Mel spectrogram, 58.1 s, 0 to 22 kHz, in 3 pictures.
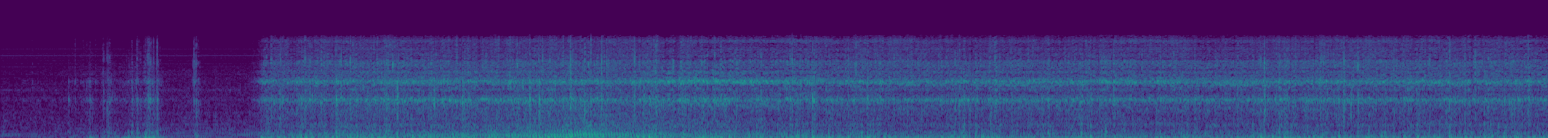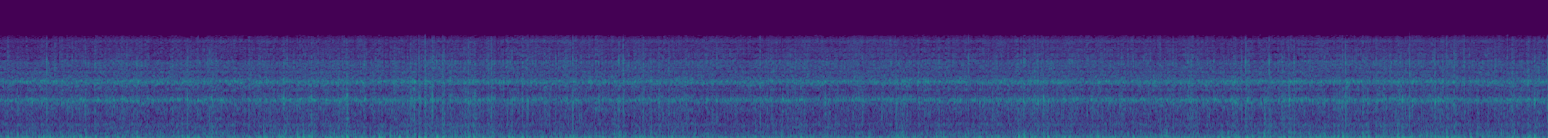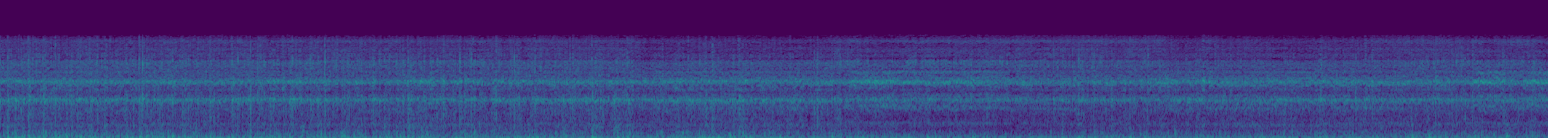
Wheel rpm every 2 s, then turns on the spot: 10, 60, 120, 110, 110, 110, 120, 110, 110, 120, 110, 110, 120, 110, 110, 120, 120, 120, 120, 110, 120, 110, 110, 120, 120, 110, 110, 110, 110.
none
